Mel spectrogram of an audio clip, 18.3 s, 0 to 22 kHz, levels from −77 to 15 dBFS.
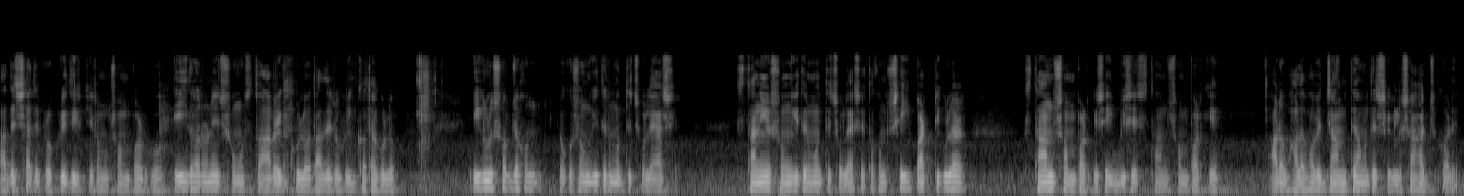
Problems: background sounds at intervals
